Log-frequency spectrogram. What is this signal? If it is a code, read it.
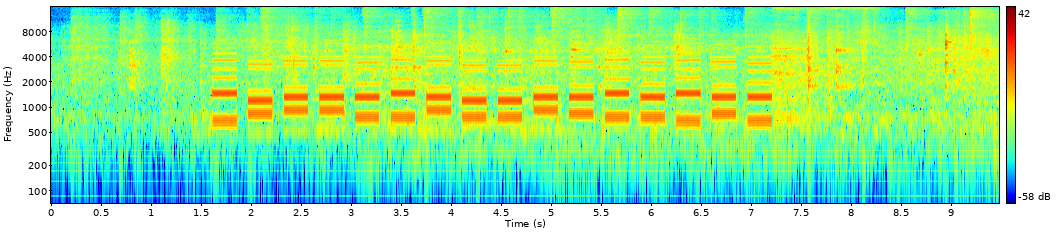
DTMF, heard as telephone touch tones, dialled by machine, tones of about 240 ms, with the noise of a restaurant. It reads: 3700560440865382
